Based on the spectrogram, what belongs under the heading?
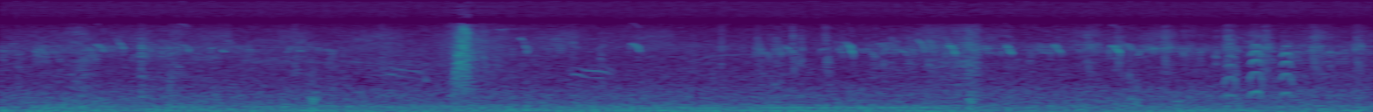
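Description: Birds chirping and calling in short notes, with one sharp click about two seconds in and a short louder call near the end, over a steady low rumble.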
